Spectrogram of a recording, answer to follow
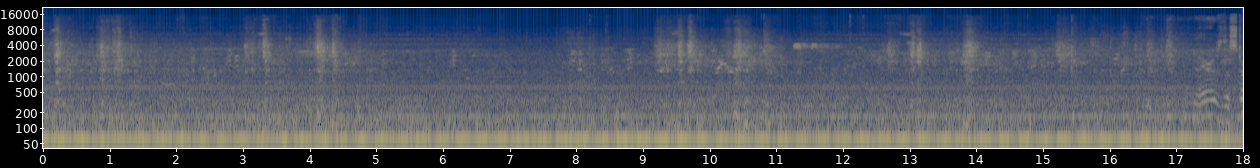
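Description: Practice-field ambience: scattered distant shouts and calls from football players and coaches over a steady low rumble.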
